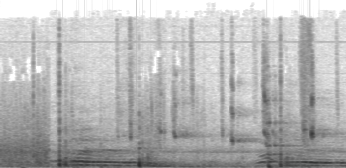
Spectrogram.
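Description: A racket strikes a tennis ball.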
